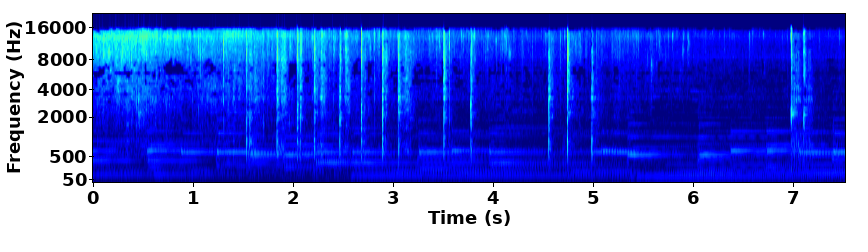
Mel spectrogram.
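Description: Food sizzling in hot oil in a wok, with a metal spatula stirring and clinking against the pan in a quick run of strikes from about one and a half seconds in until about five seconds in. Soft background music with held notes plays underneath.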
